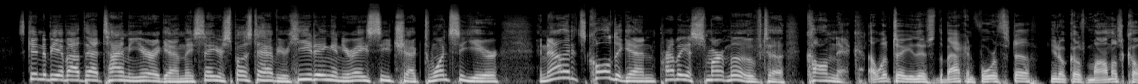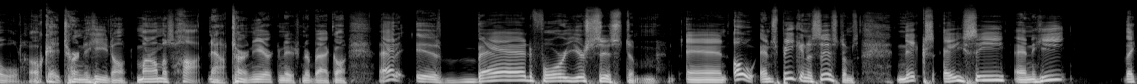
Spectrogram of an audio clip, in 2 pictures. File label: RADIO AD; nicks plumbing radio ads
